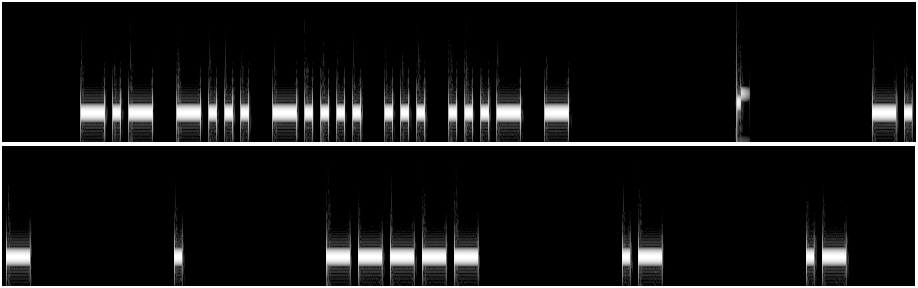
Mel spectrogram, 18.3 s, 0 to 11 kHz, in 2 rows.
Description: Morse code, heard as a keyed tone, about 15 wpm, spaced as for 8 wpm, 700 Hz. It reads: KB6SVT KE0AA
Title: USA Call Signs - 6 Characters - 6x Character Spacing - 15wpm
